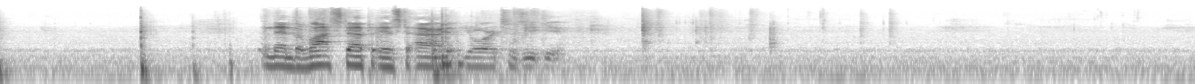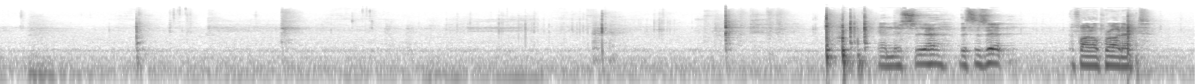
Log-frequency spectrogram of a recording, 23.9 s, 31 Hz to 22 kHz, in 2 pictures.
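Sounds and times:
low background hum: 0:00.0 - 0:23.9.

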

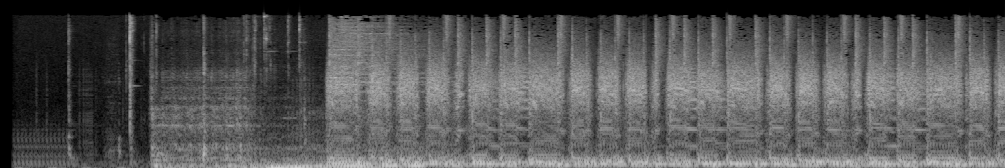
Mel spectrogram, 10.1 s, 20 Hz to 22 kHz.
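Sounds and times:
car engine starting and running: 0:00.2 - 0:09.0
electric guitar rock music: 0:03.1 - 0:10.0.

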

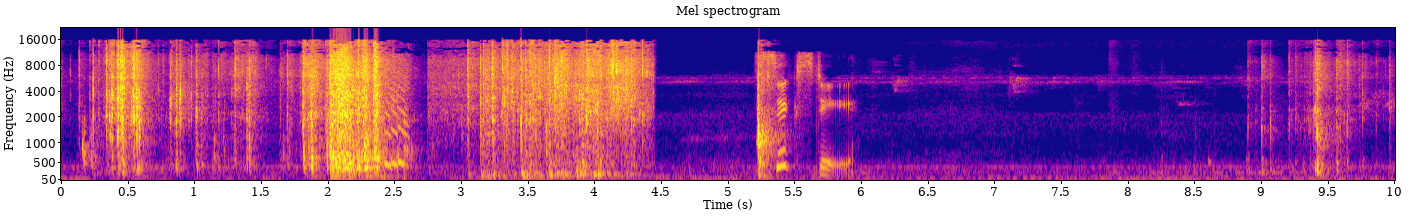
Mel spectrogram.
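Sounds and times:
ice cream cones cracking underfoot: 0:00.0 - 0:04.5, 0:08.9 - 0:10.0.

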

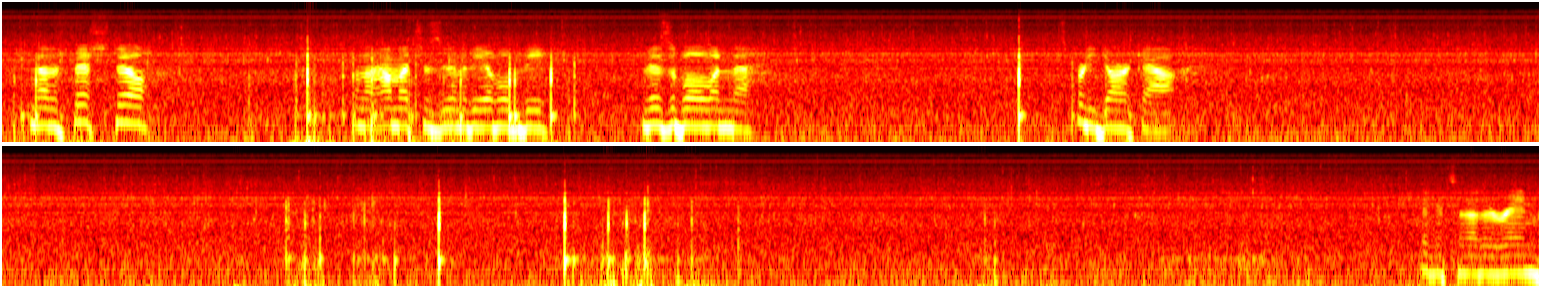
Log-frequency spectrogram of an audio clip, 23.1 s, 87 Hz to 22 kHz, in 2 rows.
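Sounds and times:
river running over riffles: 0:00.0 - 0:23.0.

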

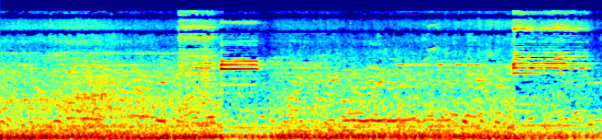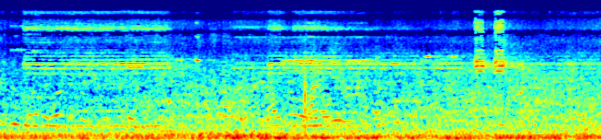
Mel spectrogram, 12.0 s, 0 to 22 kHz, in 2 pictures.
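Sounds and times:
crowd voices: 0:00.0 - 0:12.0
scooters and motorbikes rumbling: 0:00.0 - 0:12.0.

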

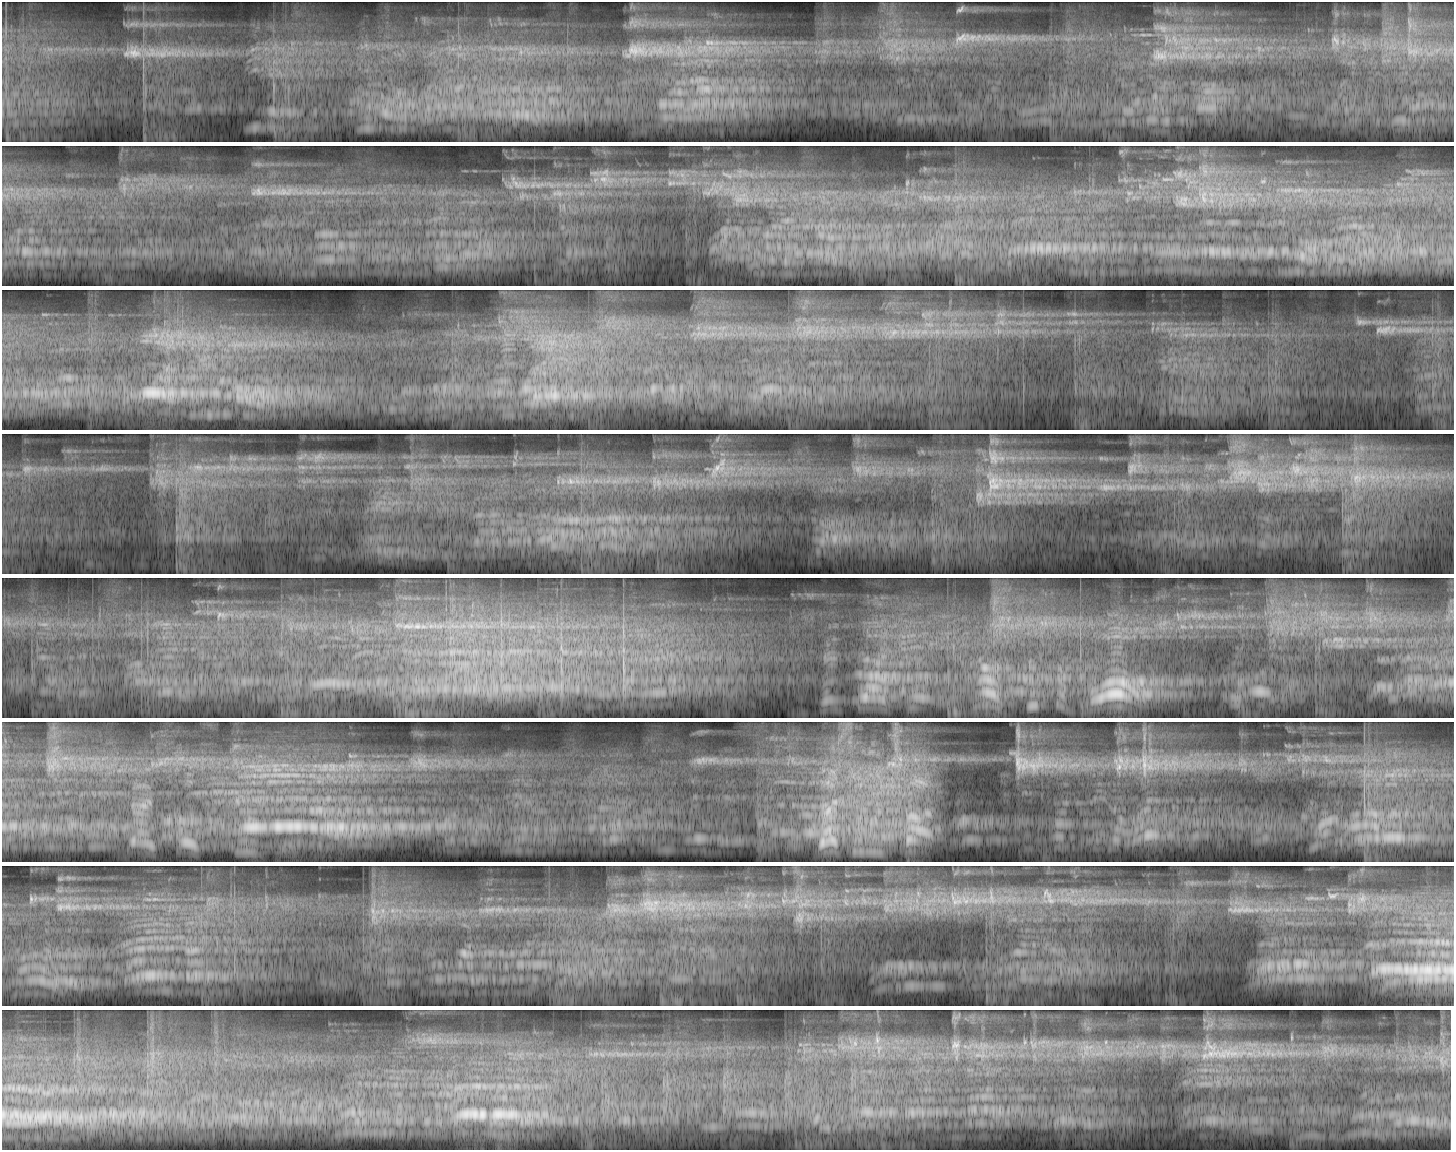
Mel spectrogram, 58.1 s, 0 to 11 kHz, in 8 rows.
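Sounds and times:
players calling out: 0:29.3 - 0:38.6, 0:40.1 - 0:44.8.

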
